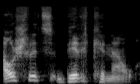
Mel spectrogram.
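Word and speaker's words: Auschwitz-Birkenau: like little uh Max says, "Yeah, having visited Ashwitz Burkan. Can do you know have a better pronunciation for that, Ref? Did I pronounce it right?" Um, you pronounce it Awitz Burkenau.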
